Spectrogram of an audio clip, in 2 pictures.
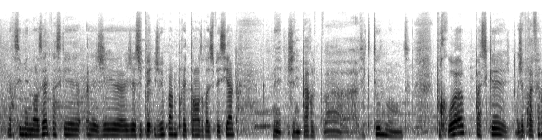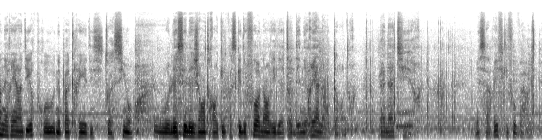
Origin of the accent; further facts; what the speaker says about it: DR Congo; moved away as an adult; now in Belgium; Je suis originaire de l'Afrique centrale, à l'est euh, de l'ex-Zaïre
